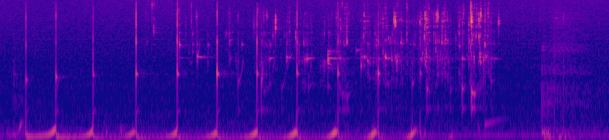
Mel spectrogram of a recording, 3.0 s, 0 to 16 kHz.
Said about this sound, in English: That sounded money. For the record. That sounded like a deer hammer. For the record, that was not a 4-ounce pour.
